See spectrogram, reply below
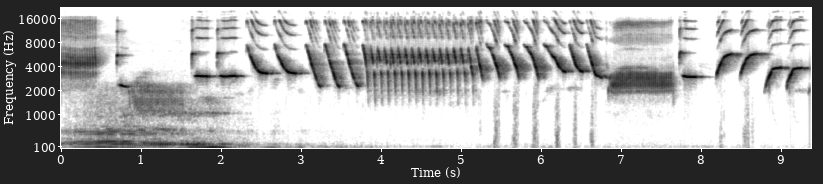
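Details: Canary singing a long unbroken song prized for singing contests: dense series of quick sweeping whistles, a buzzing trill mid-phrase, then looping rising notes, with a brief low rumble of background noise at the start.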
